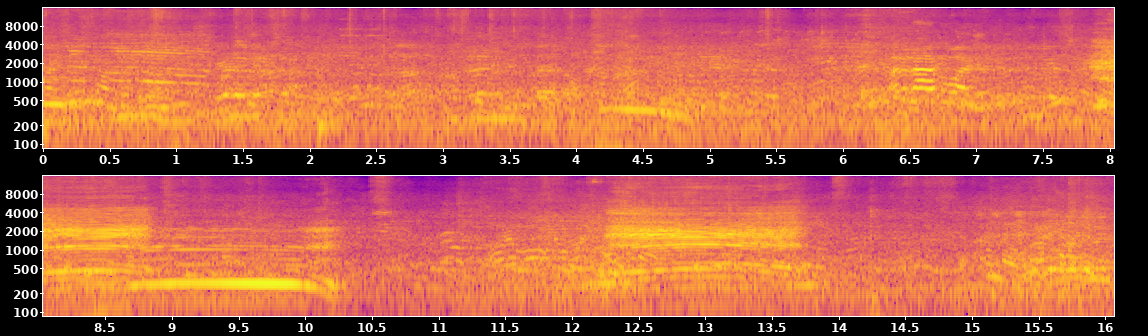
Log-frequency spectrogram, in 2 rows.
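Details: Dairy cows and calves of an improved breed at Aftabganj cattle market, Dinajpur, on 12/5/26: two long, deep moos, one near the middle and one toward the end, amid steady market chatter and a man clearing his throat.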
